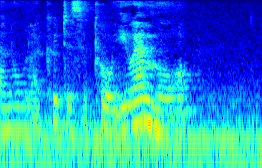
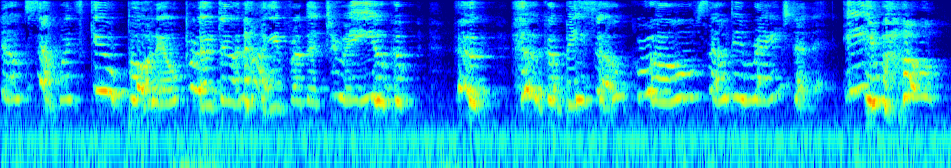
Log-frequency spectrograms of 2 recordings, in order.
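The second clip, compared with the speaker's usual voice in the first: horrified wail; 12 semitones higher than usual. Acted. Wife wails to her husband about who killed Pluto. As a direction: cry it out, half-laughing in disbelief.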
